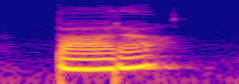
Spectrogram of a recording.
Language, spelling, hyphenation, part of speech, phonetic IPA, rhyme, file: Czech, pára, pá‧ra, noun, [ˈpaːra], -aːra, Cs-pára.ogg
- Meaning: 1. vapor 2. steam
